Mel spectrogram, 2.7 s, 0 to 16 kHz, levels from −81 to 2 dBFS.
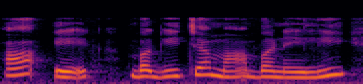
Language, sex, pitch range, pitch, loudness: Gujarati, female, 225-280 Hz, 240 Hz, -28 LUFS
